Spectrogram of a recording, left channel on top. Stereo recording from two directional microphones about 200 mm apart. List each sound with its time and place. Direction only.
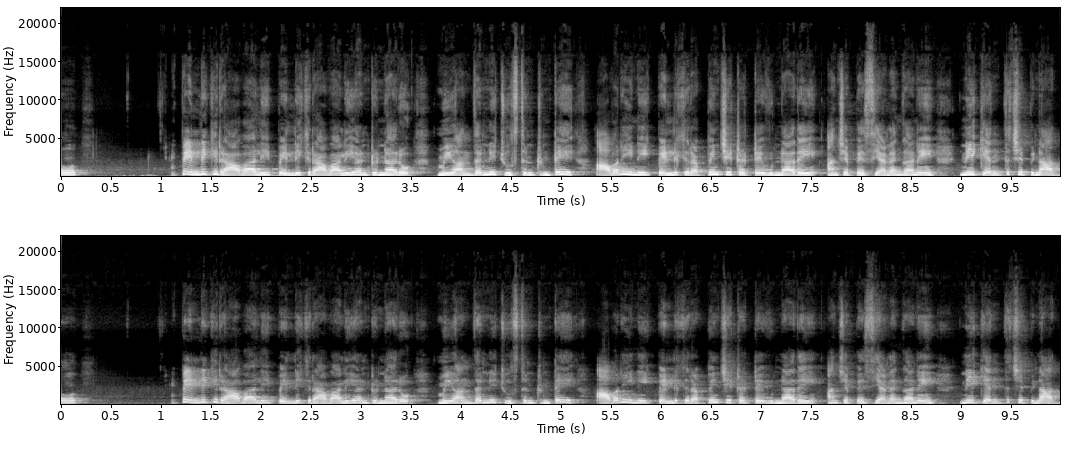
1.2 s speech: 20° left (ahead or behind)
